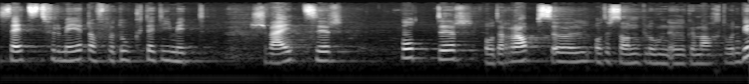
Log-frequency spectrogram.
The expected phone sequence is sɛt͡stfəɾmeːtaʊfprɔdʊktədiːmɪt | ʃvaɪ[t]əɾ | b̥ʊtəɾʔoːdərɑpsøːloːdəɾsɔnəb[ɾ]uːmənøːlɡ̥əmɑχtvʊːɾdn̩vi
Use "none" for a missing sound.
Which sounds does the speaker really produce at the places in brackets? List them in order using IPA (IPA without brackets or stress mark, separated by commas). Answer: t͡s, l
